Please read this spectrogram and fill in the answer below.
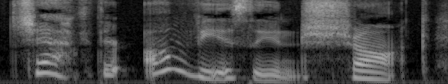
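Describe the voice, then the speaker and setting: A woman's voice: a little high, wildly swooping pitch, slow, breathy edge, no room sound, exaggerated voice. A woman voicing a concerned, demanding middle-aged mother who hunts ghosts, questioning insistently in a story reading.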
